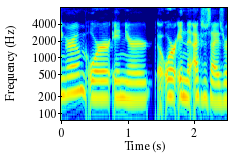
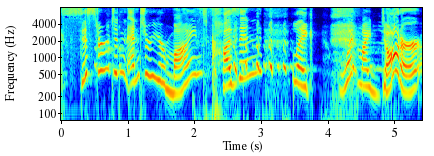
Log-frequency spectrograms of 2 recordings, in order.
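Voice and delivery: high, loud, slow disbelief through laughter; she's stunned and amused at once; incredulous outburst; 12 semitones higher, 10 dB louder, slower than usual. Retold or imitated. Retelling her shock at the mover, high loud laughing disbelief. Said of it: "I was like".

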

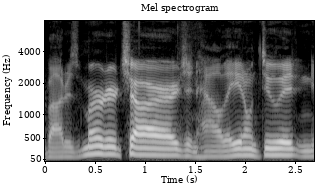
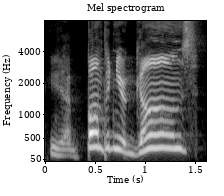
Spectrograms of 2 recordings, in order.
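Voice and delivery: screaming taunt; 11 semitones higher than usual. Retold or imitated. Little friend screaming at the drunk to act, taunting. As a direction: scream a dare at a bigger man. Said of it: "He goes".

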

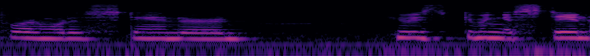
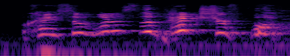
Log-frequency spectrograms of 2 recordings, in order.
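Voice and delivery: surprised; 9 semitones higher, 11 dB louder, faster than usual. Real, not acted. Reacting to odd last meal photo.

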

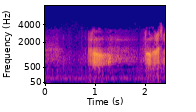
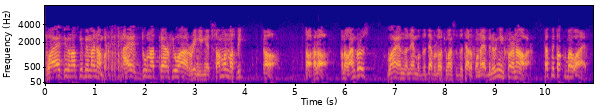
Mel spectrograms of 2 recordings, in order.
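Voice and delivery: higher, louder, furious demands into the phone; angry phone shouting; 6 semitones higher, 4 dB louder than usual. Acted. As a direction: berate the servant down the line. Furious phone call to servant.

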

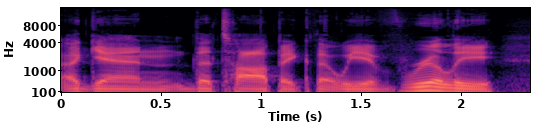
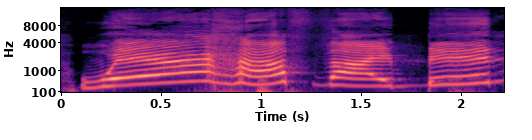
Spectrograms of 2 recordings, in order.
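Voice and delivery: high, slow, hammed-up shout; mock-archaic bellow; 11 dB louder, much slower than usual. Host greeting the returned traveler, mock-archaic bellow. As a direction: bellow it like a hammy medieval player.

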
